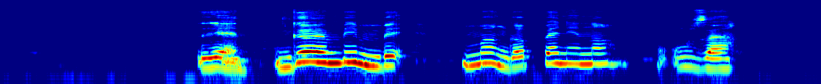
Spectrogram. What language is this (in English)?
Fe'fe'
